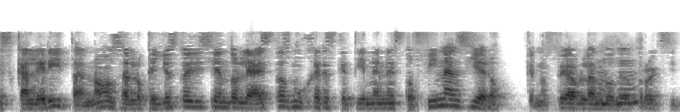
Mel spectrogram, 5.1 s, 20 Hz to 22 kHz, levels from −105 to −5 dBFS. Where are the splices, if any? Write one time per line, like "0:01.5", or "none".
0:03.0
